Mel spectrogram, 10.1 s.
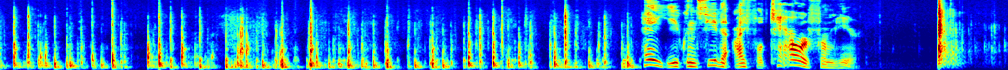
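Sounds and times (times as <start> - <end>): clay figures tapping on hard floor: 0.0 - 6.4.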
